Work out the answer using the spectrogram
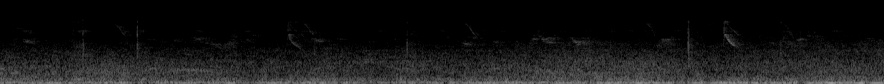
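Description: Birds chirping in the surrounding trees: short, quick calls that slide downward, scattered every second or so, over a steady low rumble.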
